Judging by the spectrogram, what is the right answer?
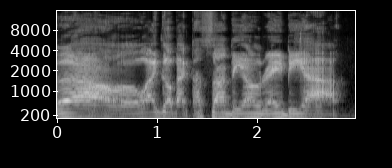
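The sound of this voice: A raspy, put-on character voice in an Italian accent delivers the lines. The pace is fairly slow. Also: man, medium pitch for a man. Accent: Italian-sounding.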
